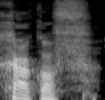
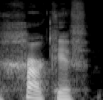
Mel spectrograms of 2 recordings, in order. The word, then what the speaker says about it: Kharkiv: En dan was het altijd Kharkov en Kiev. En je gaat het net iets anders uitspreken, Kharkiv, Kiev.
